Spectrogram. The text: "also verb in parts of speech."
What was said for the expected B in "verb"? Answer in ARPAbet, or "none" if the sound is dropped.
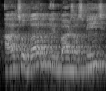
none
